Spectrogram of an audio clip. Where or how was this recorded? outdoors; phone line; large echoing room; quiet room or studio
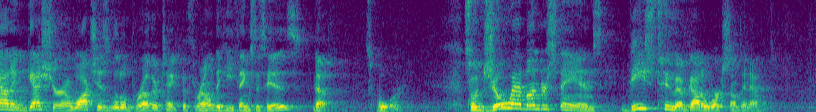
large echoing room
